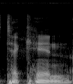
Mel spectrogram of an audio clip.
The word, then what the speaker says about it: Tekken: still mispronounce it. What is it? It's Tekken.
